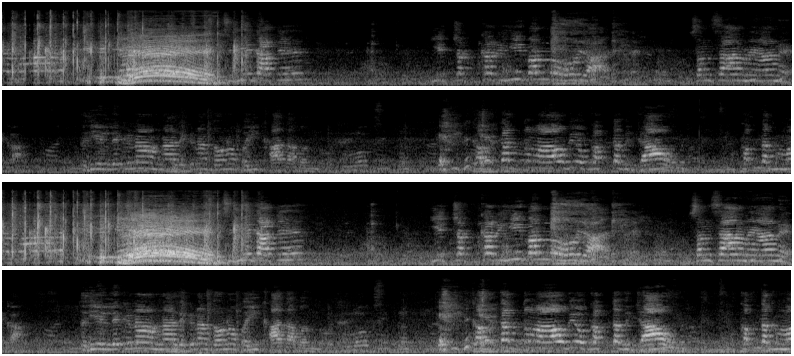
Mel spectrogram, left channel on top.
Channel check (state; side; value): quieter; left; 4.6 dB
